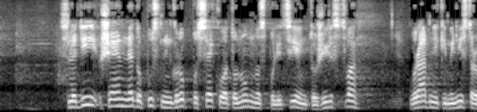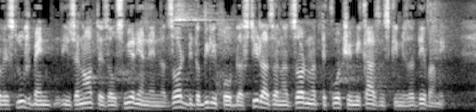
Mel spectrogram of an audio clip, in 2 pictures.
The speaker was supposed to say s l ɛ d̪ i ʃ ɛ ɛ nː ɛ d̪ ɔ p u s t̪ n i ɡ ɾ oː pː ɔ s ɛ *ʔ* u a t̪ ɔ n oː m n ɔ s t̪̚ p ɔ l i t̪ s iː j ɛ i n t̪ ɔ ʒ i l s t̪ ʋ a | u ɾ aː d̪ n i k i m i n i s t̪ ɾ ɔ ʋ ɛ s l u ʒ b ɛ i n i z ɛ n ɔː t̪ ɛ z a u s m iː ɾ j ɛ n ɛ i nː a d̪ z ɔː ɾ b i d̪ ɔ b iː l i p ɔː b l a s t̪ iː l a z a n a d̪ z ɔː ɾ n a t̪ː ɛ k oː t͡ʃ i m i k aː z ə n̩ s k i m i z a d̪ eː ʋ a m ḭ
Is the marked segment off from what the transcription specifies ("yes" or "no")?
yes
